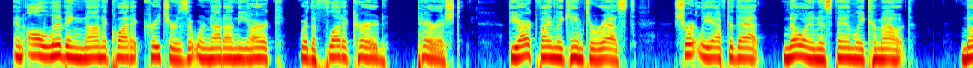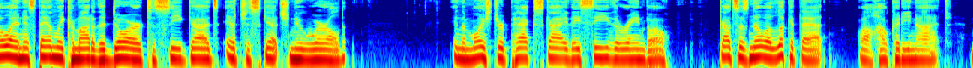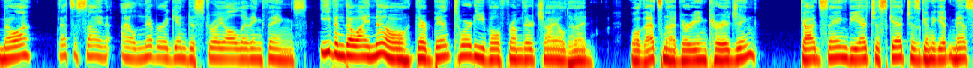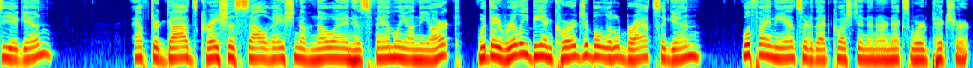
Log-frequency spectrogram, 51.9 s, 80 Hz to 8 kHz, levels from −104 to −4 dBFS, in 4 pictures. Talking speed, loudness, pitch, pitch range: 160 wpm, -20 LUFS, 155 Hz, 145-165 Hz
